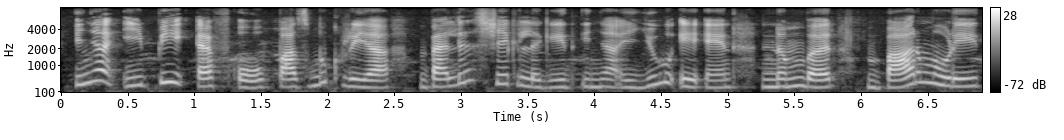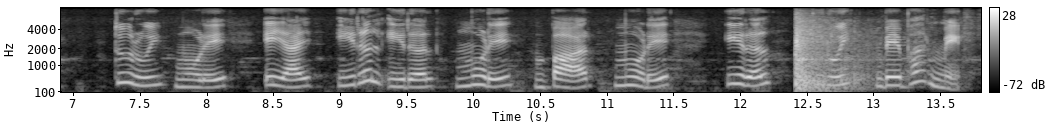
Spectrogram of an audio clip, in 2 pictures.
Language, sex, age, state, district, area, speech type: Santali, female, 18-30, Jharkhand, Bokaro, rural, read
